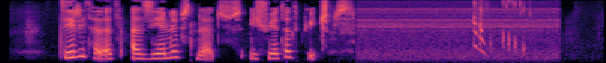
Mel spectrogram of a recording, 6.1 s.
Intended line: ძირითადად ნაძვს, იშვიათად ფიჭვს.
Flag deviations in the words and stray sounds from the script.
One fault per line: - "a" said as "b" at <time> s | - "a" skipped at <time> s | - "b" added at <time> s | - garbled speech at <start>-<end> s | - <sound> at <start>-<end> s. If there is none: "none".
- "აზიანებს" added at 1.4 s
- chirp at 4.7-5.4 s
